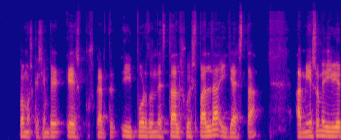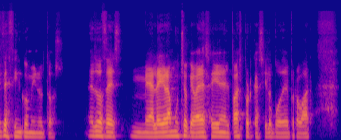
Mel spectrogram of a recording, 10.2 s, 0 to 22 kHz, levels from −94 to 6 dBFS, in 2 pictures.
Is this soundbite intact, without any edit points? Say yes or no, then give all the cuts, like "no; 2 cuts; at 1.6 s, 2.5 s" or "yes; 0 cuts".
no; 1 cut; at 6.4 s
